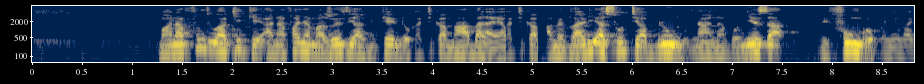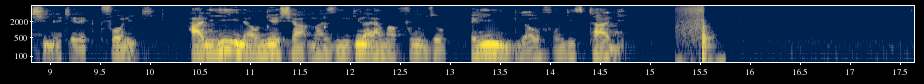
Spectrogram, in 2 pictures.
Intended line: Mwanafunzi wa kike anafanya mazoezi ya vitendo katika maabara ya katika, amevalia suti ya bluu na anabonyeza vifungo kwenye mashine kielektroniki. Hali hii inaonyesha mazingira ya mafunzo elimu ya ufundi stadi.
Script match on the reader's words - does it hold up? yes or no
yes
